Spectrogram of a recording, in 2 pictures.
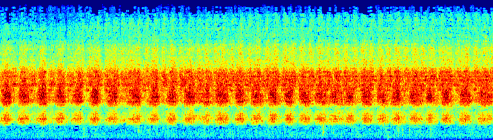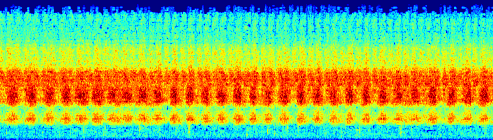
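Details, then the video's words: Steady, piercing insect drone of cicadas, pulsing quickly and a little unevenly, with a few faint clicks beneath the dense buzz. "Scintillating Cicadas"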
